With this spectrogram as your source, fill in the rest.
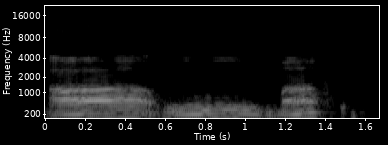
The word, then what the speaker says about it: ओम: 10 से 15 मिनट ओम अक्षर का उच्चारण जैसे हम चर्चा में लेते हैं आ उ म जिसम आपको टंग मूवमेंट नहीं है ओम अक्षर का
